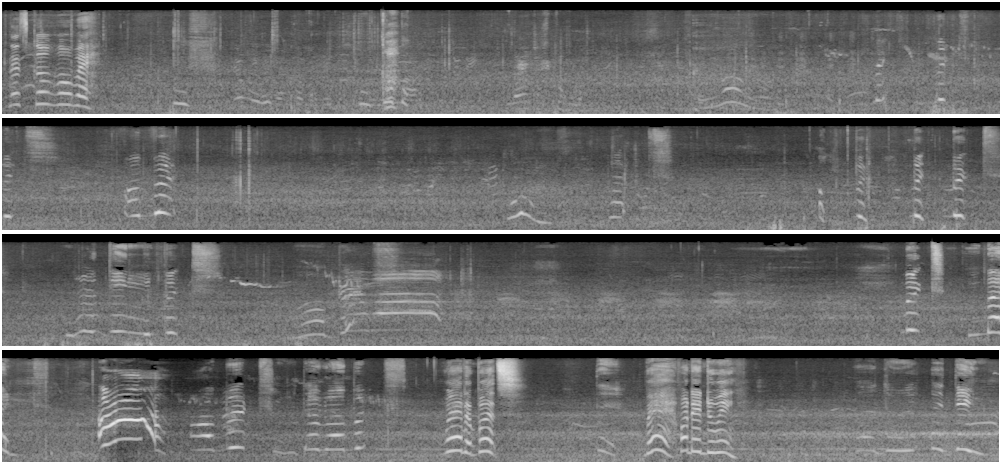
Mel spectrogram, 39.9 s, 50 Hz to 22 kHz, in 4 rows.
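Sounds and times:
outdoor background noise: 0.0s - 39.9s
toddler exclamations: 23.0s - 24.5s
distant crow calls: 23.7s - 28.8s
toddler squealing: 30.9s - 31.6s.

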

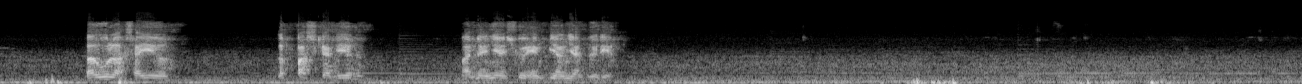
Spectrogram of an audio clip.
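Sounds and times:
faint steady hum: 0.0s - 13.0s
low background rumble: 0.0s - 13.0s
dull low thumps: 6.3s - 12.1s.

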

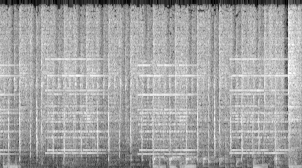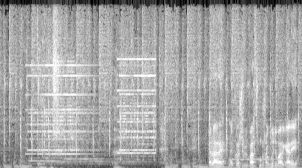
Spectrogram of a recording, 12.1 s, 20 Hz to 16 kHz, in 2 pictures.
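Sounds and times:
background music: 0.0s - 12.0s
mobile phone ringtone: 0.7s - 9.3s.

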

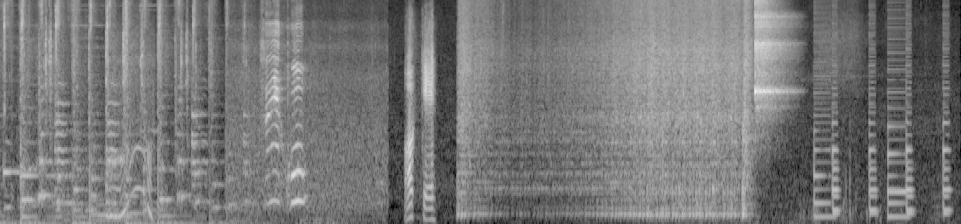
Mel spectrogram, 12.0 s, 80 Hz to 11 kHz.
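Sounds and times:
snare drum roll: 5.7s - 10.0s.

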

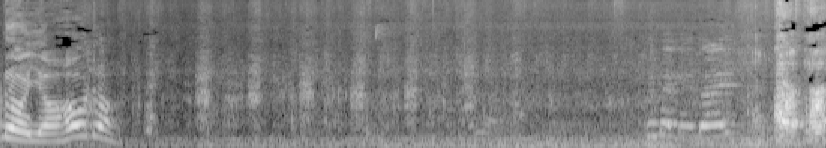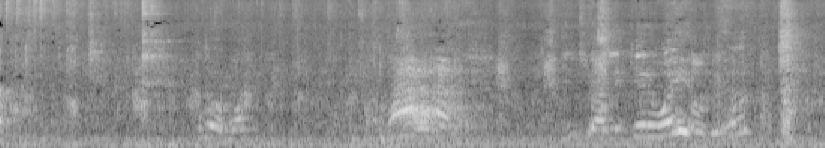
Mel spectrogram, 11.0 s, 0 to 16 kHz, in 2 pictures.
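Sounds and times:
dog panting rapidly: 0.3s - 4.9s, 5.6s - 8.0s, 8.7s - 10.6s.

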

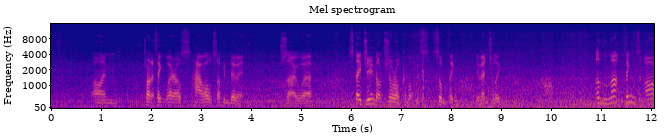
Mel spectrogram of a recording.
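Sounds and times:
motorcycle engine and road noise: 0.0s - 12.0s
wind rush on microphone: 7.0s - 12.0s.

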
